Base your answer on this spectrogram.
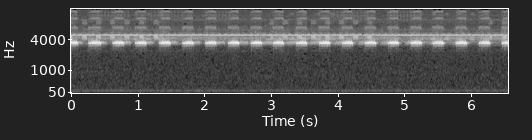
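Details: Changnyeong autumn night, grass insects: a clean, regular chirp pulsing nearly three times a second, strong and high, with softer overlapping trills from other insects and a faint steady hum below.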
